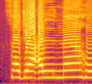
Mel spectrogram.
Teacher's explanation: کلمت فجعلناہ میں یہاں لام ساکن ہے، لہذا ہم حرف اللام کو ظاہر کریں گے. پھر نون پہ کھڑا زبر ہے تو یہاں مد الف ہوا، ہم اپنی آواز 2 مد کے برابر لمبی کریں گے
